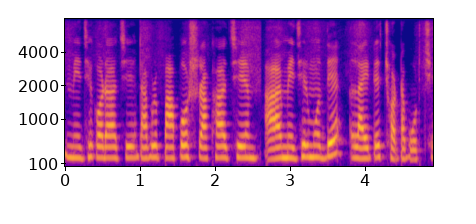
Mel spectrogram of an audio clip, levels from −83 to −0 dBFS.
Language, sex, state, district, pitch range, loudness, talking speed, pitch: Bengali, female, West Bengal, Kolkata, 215-230 Hz, -17 LUFS, 170 wpm, 225 Hz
